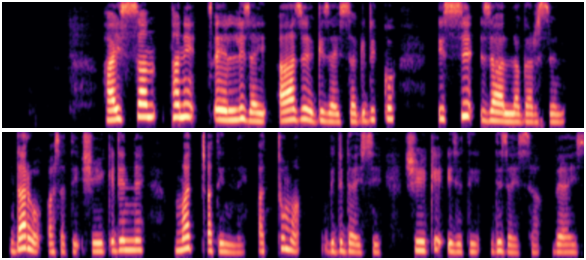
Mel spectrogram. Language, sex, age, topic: Gamo, female, 25-35, government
